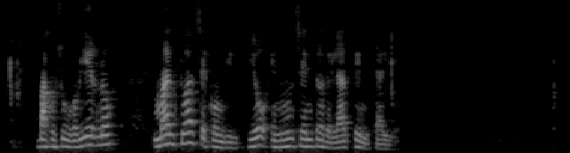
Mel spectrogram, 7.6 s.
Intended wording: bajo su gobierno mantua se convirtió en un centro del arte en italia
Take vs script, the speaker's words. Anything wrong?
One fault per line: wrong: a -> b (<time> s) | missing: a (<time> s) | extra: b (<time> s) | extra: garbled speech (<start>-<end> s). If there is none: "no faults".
no faults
